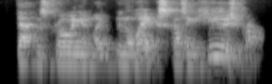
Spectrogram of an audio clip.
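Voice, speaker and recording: With audible room echo around him, a man speaks with an American accent at a fairly quick pace. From Michigan, Muskegon area. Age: 70s. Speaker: environmental consultant. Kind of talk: lecture. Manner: halting.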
